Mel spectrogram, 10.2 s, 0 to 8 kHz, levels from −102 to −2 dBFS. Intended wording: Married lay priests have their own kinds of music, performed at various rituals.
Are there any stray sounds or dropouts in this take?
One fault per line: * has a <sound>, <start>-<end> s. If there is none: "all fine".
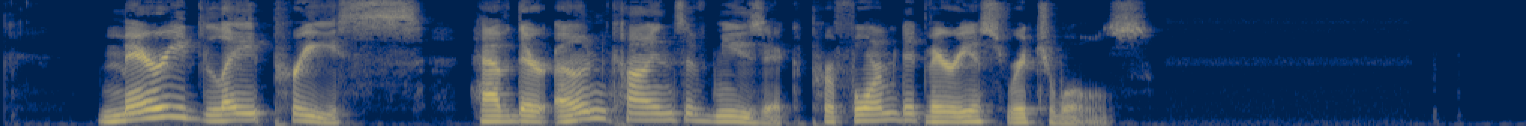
all fine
